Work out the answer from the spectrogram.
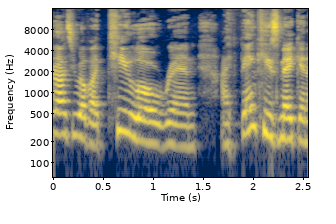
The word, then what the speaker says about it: Kylo: to war with stars as you offer a kilo oh you ain't scared when you tried to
